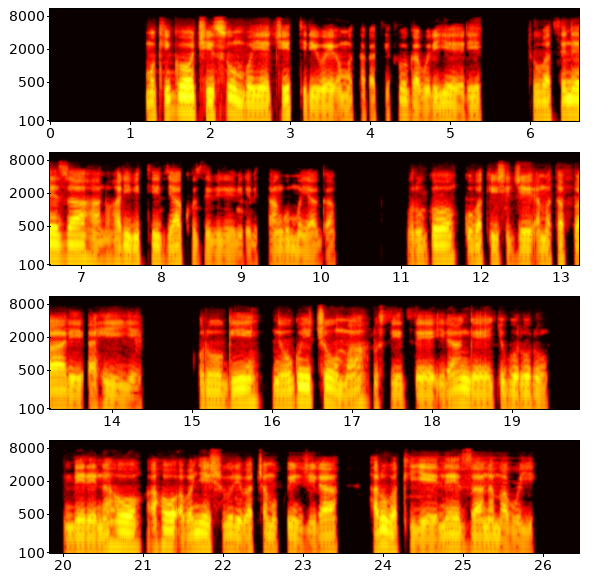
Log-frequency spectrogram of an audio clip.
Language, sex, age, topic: Rundi, male, 36-49, education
